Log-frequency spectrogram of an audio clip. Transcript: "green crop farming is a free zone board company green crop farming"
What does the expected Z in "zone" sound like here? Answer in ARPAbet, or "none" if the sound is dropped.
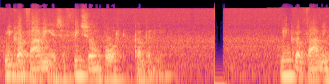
S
